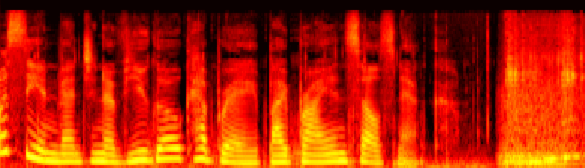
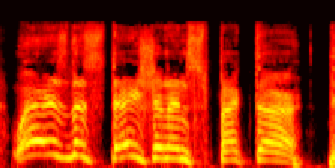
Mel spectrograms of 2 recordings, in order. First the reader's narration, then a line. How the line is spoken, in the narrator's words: the old man yelled down the hallway again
